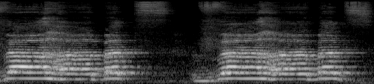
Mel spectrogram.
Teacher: Fa'atul ladzina zahabat, kata zahabat, dha-nya dibaca tipis, lidahnya agak keluar sedikit, fathah 1 harokat, kemudian ha-nya dibaca tafkhim tebal, fathah 1 harokat, ba-nya dibaca tipis, fathah 1 harokat, dan ta-nya dibaca sukun dan dihameskan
